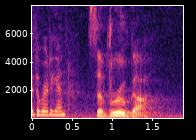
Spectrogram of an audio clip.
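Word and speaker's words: sevruga: very small Ro seuga are there any alternate pronunciations no there are not language of origin Russian could you say the word again sauga sauga s v r u g a sauga that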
